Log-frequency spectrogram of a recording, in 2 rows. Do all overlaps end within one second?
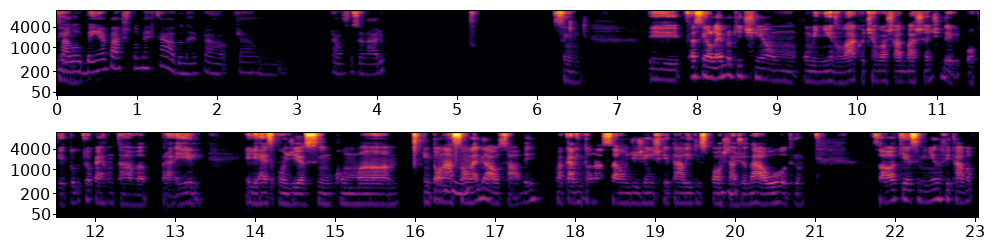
Yes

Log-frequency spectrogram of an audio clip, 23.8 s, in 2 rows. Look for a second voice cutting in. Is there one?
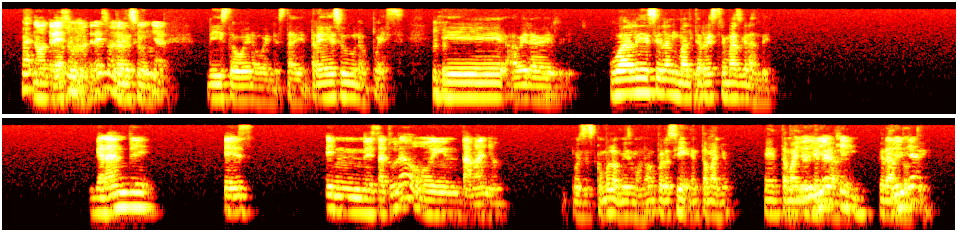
Yes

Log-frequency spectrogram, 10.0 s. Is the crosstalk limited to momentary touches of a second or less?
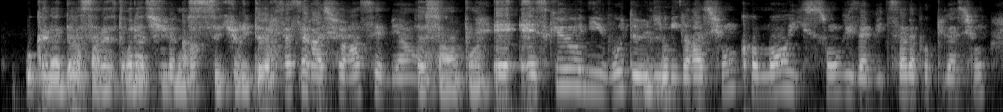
Yes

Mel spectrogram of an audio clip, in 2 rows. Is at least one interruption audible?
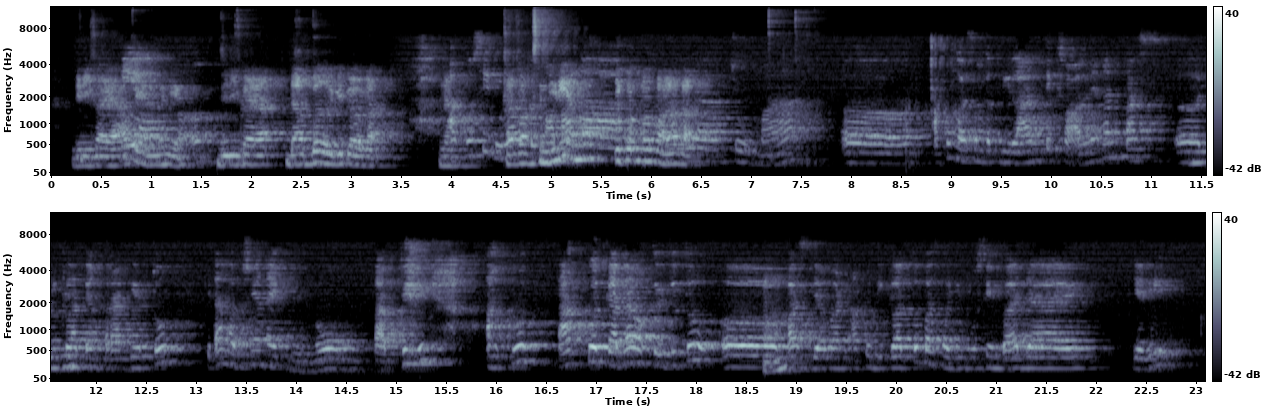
Yes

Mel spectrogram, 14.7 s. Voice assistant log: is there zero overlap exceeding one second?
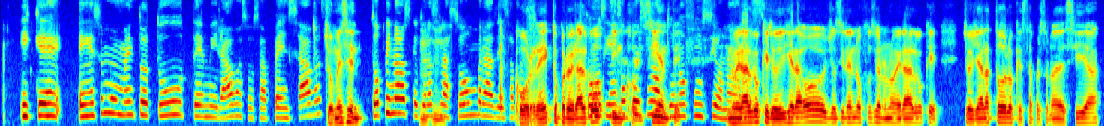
No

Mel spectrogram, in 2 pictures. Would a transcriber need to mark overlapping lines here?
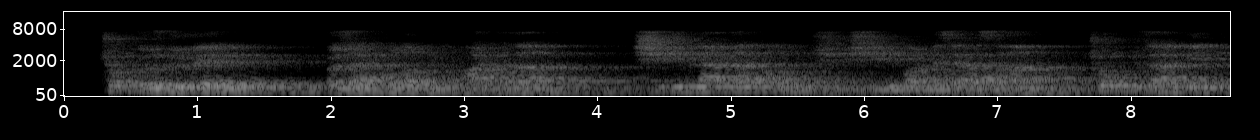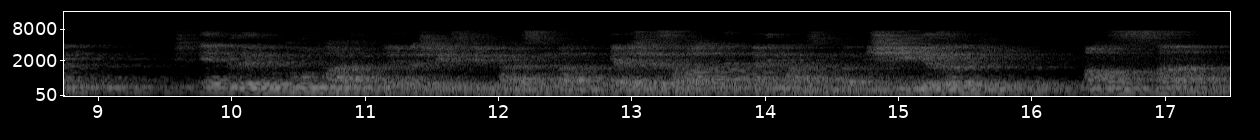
No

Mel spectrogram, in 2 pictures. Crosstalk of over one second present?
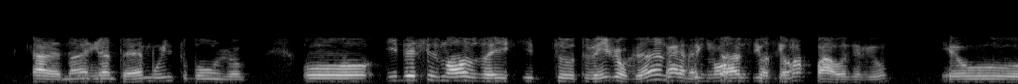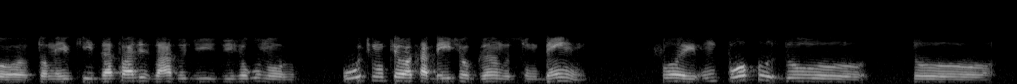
Yes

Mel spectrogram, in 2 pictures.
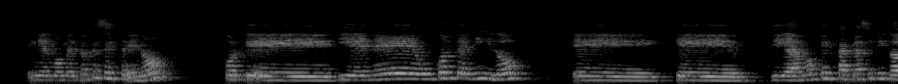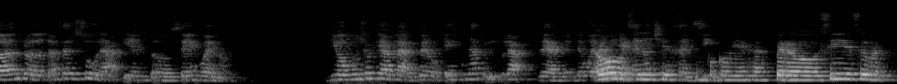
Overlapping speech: Yes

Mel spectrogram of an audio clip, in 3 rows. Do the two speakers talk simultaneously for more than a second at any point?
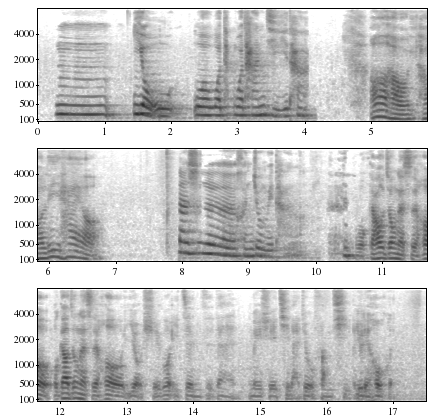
No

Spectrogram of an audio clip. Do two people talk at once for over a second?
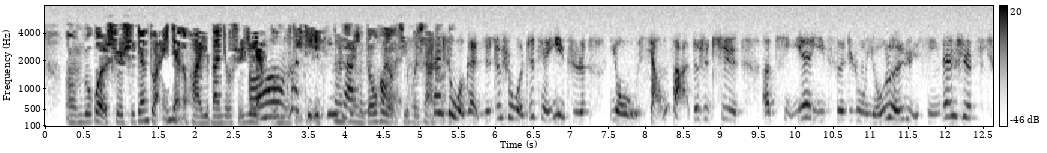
Yes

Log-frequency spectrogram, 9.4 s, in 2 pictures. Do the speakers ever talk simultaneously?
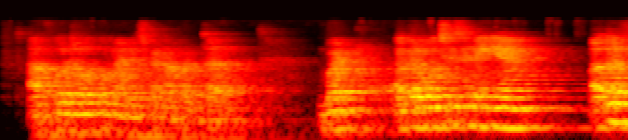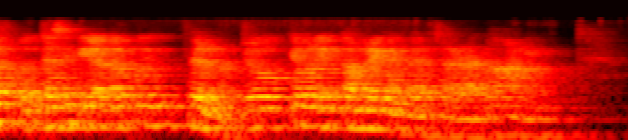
No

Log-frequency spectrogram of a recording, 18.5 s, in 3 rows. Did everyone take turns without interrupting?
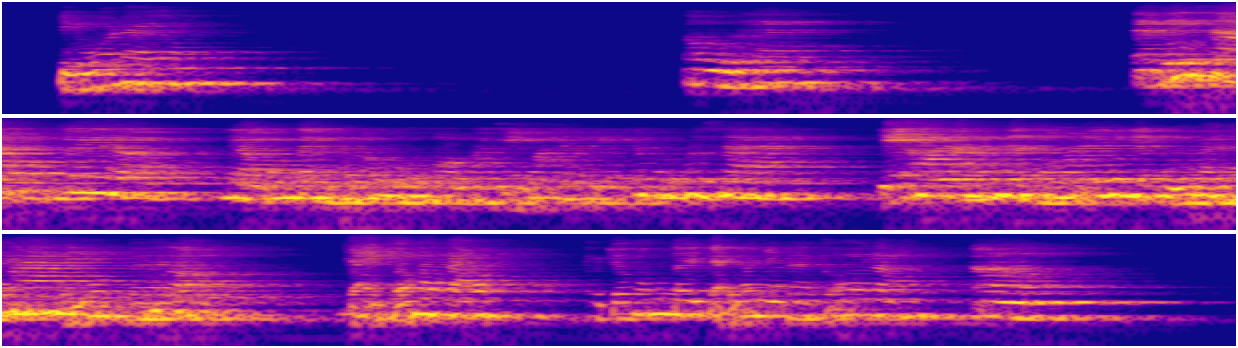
No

